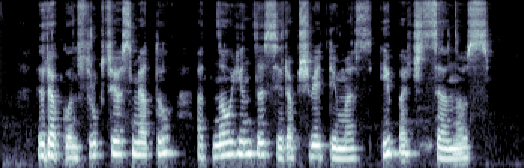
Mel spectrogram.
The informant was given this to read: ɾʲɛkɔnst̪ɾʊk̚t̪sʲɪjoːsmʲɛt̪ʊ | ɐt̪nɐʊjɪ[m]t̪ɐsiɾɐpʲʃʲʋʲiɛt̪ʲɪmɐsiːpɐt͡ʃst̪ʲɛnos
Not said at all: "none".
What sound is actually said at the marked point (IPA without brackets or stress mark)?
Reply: n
